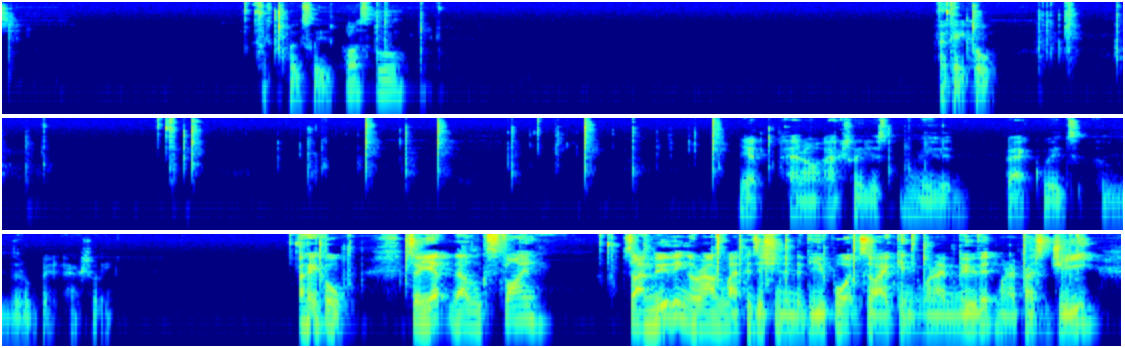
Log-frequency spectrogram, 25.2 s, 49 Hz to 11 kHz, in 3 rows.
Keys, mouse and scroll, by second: 2.0 middle click, 3.1 g, 7.2-7.7 middle drag, 7.9 middle click, 8.5 g, 9.8-10.5 middle drag, 11.2 middle click, 11.6-12.1 middle drag, 12.7-13.0 middle drag, 13.6-15.1 middle drag, 15.2 g, 19.2 middle click, 19.7 middle click, 20.4 g, 21.7-22.1 middle drag, 22.4 middle click, 22.6-22.9 middle drag, 23.2 middle drag, 23.7 middle click, 24.6 shift+middle click.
